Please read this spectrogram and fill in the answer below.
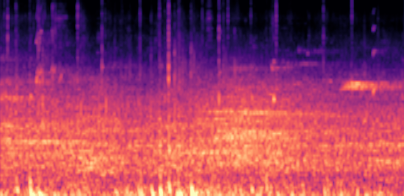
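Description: Balls thudding on a hard gym floor several times over a steady hubbub of a large indoor hall.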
